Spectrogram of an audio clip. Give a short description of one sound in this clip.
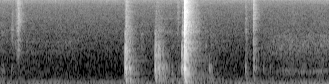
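A stiff card taps and slides on a plastic mat.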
